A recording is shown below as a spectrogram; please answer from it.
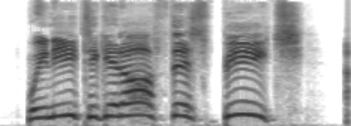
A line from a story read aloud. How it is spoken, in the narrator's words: Alex yelled over the wind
